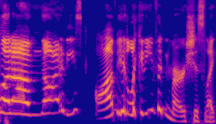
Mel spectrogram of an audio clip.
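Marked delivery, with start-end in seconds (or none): 0.0-0.9 put-on drunk voice, pitched higher. Imitating Ralph insisting he is not drunk: imitating drunk Ralph. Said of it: "Every time he's drunk and he goes".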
